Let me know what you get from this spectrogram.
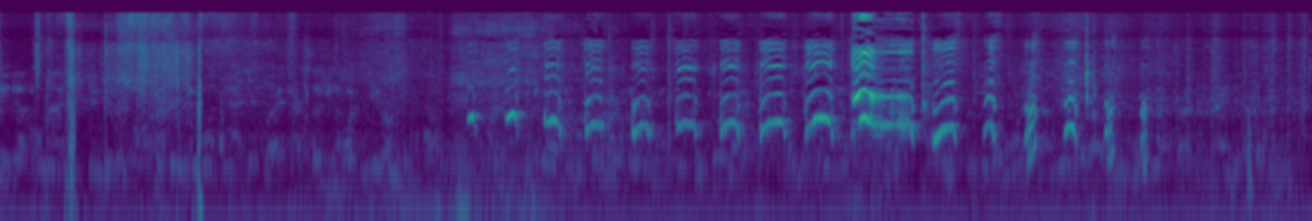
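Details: Alaskan Malamute puppies playing indoors: a rapid series of high, whining whimpers, each a short arched cry with bright overtones, tumbling out several per second for about four seconds, with a woman's voice and handling noises around them.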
